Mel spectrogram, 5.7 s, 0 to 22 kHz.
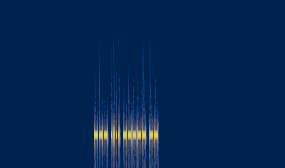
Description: Morse code, heard as a keyed tone, about 46 wpm, 700 Hz. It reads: OH0M
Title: DXCC-100 Call Signs - 4 Characters - Repeated 3x - 50wpm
